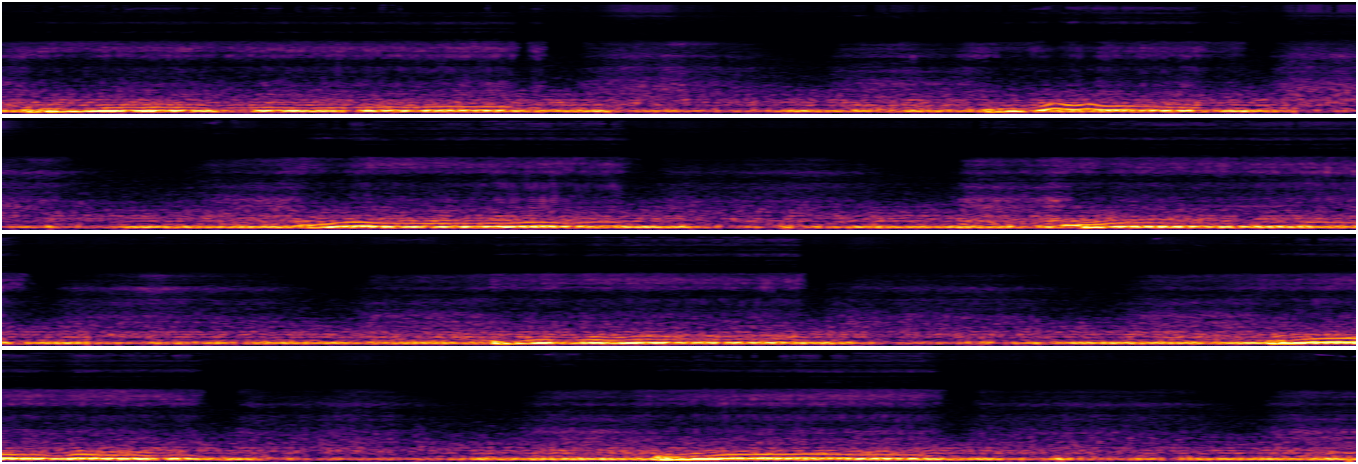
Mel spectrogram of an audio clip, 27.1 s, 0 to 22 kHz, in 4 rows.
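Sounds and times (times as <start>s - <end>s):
person snoring: 0.0s - 7.2s, 7.8s - 10.1s, 11.6s - 14.7s, 15.4s - 17.9s, 19.2s - 21.8s, 23.0s - 27.0s.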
